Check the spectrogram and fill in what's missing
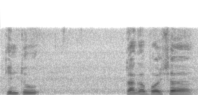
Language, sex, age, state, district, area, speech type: Bengali, male, 45-60, West Bengal, Paschim Bardhaman, rural, spontaneous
